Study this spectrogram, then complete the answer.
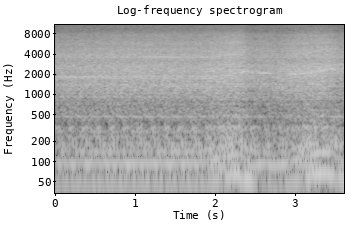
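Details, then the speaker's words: LLY Duramax diesel first start with new turbo, exhaust, intercooler, intake not yet connected, MAF unplugged, after light revs; deep, even unbroken idle with no knock or stumble, really good oil pressure; normal idle. "sounds really good though really good oil pressure"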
